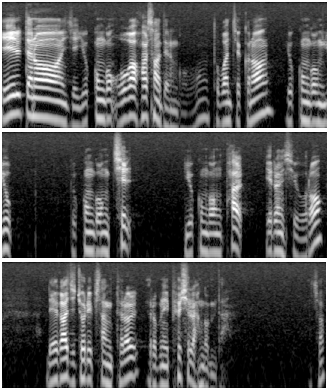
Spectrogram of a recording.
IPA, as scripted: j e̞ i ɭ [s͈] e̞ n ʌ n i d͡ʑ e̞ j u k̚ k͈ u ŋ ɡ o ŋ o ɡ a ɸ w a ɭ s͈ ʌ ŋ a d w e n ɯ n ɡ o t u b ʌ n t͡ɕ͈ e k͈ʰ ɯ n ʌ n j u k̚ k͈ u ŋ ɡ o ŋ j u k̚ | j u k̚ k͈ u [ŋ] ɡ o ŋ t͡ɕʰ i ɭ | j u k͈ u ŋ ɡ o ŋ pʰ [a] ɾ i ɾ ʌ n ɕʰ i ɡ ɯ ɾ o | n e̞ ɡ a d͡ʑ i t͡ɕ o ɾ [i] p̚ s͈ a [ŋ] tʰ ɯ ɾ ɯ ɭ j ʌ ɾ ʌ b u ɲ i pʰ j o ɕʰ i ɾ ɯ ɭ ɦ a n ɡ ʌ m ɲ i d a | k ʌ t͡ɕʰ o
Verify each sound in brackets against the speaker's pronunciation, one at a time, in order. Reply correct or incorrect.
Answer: incorrect: t͈, correct, correct, correct, correct

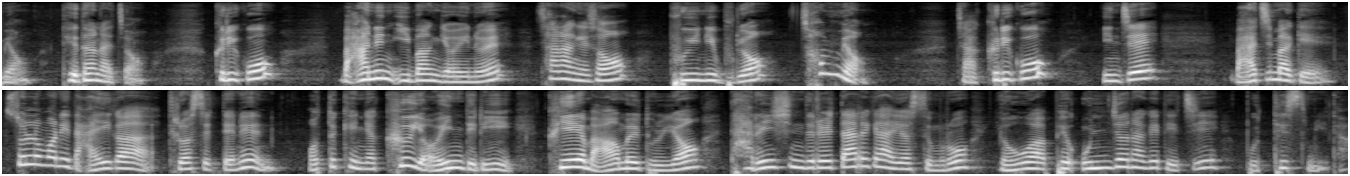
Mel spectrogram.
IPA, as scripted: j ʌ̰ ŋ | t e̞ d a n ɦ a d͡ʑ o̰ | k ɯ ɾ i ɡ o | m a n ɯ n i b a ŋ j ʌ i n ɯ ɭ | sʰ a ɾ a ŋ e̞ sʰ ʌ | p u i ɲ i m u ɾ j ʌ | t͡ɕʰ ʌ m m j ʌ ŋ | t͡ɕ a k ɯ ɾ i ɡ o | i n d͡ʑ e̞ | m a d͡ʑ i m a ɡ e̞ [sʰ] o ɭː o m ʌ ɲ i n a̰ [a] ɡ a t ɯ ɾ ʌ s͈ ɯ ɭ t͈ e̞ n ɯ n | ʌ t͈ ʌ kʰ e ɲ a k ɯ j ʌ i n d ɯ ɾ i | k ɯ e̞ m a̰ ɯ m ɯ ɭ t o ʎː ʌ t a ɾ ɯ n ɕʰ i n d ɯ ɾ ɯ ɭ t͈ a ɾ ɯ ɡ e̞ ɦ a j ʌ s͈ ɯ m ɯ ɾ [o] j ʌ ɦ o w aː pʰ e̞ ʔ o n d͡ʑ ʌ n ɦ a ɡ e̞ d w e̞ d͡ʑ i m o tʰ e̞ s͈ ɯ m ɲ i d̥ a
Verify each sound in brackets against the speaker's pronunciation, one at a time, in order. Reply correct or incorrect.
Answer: correct, incorrect: i, correct

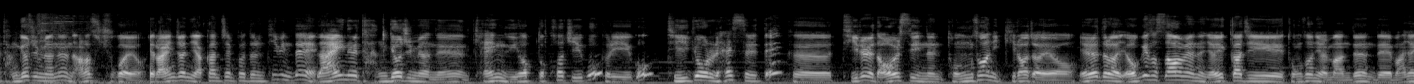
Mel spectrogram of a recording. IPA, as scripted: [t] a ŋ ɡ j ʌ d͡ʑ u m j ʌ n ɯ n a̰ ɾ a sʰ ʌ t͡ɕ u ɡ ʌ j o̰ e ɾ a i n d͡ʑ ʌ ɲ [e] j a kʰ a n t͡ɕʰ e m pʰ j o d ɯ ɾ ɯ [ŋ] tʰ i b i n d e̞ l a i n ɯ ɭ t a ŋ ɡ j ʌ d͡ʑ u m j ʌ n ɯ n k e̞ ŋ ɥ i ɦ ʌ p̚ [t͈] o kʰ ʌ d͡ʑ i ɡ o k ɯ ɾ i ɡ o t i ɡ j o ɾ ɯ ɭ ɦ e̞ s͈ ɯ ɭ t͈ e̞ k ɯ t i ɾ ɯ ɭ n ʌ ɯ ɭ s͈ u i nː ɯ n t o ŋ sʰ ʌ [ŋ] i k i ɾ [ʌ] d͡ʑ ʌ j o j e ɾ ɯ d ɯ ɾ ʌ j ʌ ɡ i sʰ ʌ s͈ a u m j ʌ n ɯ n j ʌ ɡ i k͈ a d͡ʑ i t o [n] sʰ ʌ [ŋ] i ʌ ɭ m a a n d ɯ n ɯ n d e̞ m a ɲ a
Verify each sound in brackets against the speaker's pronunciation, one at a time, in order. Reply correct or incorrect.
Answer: correct, incorrect: i, incorrect: n, correct, incorrect: ɲ, correct, incorrect: ŋ, incorrect: ɲ

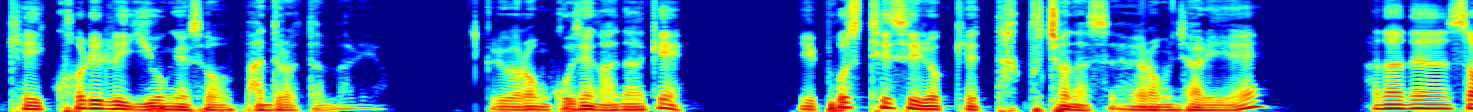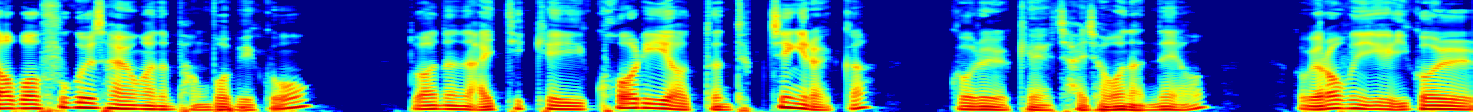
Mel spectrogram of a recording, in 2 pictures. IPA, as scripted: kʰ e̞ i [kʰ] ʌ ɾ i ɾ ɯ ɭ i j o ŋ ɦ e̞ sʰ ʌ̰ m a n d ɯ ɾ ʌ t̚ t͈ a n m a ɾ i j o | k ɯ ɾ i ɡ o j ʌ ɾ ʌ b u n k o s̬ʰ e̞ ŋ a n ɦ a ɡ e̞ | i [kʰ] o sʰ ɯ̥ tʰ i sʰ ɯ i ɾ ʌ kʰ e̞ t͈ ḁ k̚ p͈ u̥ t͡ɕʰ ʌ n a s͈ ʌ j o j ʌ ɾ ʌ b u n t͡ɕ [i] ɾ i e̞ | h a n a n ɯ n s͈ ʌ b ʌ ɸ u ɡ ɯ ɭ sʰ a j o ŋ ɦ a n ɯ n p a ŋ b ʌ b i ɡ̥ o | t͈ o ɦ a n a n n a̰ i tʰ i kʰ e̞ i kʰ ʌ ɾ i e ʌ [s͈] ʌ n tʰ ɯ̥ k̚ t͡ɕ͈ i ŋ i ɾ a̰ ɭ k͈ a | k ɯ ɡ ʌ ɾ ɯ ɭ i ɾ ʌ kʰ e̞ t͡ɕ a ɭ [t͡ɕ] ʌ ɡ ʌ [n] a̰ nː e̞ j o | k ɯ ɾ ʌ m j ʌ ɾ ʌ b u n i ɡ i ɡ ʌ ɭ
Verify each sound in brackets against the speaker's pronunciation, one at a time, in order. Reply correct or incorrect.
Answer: correct, incorrect: pʰ, incorrect: a, incorrect: t͈, correct, correct

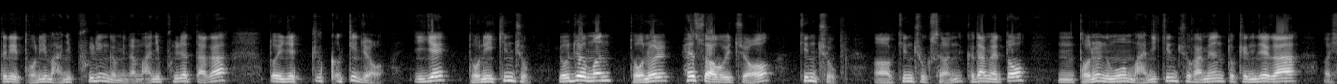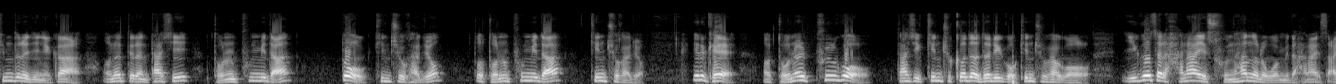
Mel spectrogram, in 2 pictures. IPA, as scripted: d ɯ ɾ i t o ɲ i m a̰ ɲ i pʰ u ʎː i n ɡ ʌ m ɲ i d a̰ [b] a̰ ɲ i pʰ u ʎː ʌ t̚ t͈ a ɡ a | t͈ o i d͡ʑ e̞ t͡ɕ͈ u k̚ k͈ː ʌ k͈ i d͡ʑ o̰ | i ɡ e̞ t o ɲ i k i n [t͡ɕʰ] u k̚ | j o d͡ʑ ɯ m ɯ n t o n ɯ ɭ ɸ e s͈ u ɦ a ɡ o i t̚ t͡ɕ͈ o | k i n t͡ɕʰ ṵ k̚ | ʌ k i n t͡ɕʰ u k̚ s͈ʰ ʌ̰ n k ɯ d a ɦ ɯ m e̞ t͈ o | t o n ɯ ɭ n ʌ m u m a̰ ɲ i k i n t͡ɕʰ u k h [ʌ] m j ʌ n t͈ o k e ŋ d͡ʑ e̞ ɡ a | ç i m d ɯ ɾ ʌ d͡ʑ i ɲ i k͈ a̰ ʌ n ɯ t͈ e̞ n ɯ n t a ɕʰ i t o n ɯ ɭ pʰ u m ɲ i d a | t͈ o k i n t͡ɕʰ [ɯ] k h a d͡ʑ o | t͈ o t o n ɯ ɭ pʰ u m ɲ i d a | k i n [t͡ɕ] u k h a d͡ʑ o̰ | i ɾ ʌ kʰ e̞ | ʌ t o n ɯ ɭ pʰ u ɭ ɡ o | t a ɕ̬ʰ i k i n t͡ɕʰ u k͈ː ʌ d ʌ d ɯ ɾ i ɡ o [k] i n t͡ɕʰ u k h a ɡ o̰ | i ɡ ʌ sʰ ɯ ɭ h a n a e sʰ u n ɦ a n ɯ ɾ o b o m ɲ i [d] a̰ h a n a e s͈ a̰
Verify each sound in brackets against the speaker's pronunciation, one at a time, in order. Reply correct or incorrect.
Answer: incorrect: m, correct, incorrect: a, incorrect: u, incorrect: t͡ɕʰ, correct, correct

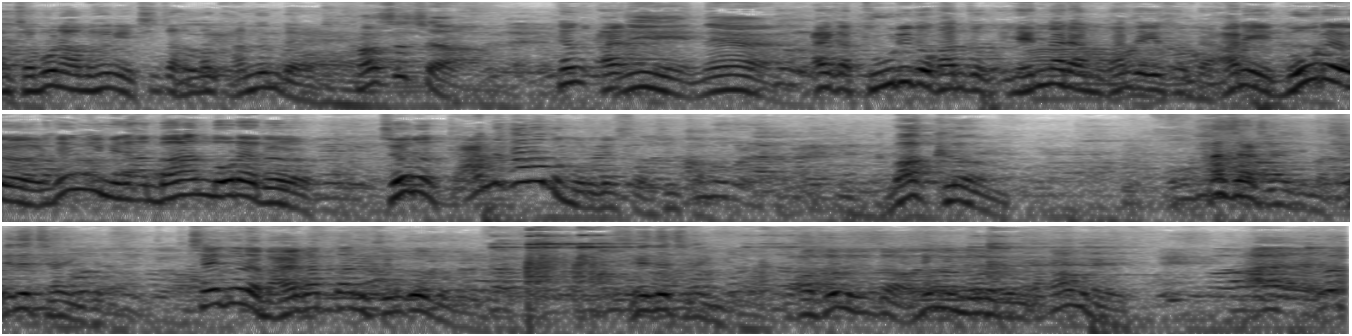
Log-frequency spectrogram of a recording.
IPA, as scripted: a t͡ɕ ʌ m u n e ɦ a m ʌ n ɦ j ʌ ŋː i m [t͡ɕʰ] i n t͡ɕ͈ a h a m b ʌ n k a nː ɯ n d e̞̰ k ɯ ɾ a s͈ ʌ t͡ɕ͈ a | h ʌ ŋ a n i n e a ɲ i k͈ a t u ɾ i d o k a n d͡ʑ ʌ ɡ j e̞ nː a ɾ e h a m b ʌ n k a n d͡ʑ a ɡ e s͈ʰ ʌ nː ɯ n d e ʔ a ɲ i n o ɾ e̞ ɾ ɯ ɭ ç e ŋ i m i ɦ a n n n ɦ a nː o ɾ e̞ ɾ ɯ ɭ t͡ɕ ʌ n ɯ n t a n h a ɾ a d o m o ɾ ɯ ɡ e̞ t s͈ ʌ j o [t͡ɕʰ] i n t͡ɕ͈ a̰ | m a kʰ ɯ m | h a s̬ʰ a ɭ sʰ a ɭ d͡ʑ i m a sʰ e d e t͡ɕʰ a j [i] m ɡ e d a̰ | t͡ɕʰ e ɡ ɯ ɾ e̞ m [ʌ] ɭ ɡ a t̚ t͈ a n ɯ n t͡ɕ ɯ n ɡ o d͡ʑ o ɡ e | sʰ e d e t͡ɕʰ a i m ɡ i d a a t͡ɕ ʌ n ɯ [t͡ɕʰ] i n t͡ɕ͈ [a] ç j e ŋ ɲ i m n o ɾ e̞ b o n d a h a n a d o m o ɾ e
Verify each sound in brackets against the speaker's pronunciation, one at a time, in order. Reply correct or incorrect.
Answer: incorrect: t͡ɕ, incorrect: t͡ɕ, correct, incorrect: a, incorrect: t͡ɕ, correct

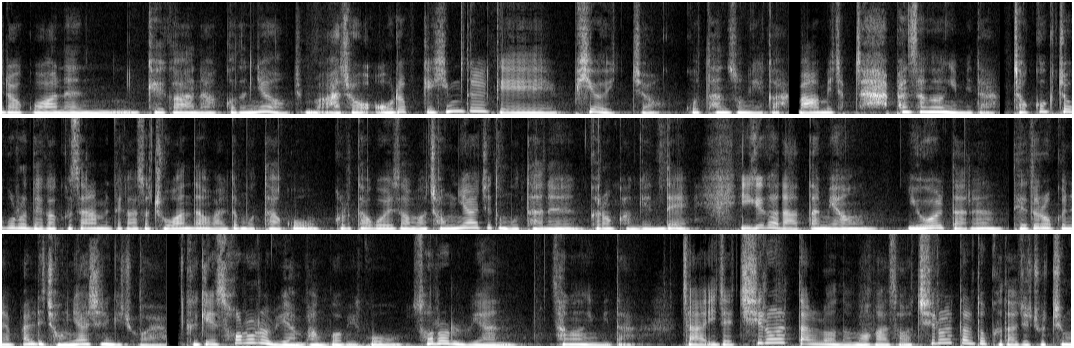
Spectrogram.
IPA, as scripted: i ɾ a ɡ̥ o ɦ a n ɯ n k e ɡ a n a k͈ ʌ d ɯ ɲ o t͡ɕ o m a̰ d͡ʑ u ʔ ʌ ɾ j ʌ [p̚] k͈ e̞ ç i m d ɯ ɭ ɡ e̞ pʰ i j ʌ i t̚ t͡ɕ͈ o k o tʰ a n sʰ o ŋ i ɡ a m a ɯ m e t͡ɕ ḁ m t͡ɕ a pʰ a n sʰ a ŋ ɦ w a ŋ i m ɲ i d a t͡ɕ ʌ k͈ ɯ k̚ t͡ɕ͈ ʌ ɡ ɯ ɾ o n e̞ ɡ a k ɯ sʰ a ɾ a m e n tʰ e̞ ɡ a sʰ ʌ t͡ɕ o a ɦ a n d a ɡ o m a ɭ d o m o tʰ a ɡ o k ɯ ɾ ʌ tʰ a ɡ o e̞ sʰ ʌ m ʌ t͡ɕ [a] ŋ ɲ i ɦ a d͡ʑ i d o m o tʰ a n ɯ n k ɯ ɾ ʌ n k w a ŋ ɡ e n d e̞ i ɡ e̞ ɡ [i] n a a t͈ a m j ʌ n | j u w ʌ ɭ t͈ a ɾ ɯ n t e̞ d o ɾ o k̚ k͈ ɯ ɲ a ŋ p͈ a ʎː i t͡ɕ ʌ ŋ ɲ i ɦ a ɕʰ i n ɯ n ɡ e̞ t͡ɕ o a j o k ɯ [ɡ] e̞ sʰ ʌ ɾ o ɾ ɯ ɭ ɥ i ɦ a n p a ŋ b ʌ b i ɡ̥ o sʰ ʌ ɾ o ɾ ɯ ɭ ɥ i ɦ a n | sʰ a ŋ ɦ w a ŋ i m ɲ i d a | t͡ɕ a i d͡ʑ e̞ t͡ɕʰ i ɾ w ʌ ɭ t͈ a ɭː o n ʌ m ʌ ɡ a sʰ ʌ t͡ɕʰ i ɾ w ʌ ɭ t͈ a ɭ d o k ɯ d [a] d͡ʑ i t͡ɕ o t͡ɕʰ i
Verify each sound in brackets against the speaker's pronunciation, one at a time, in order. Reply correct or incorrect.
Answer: correct, incorrect: ʌ, incorrect: a, correct, correct

